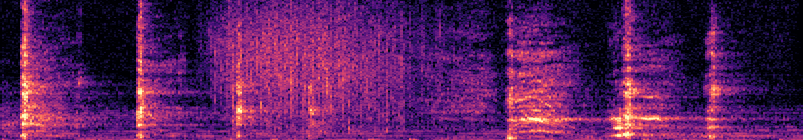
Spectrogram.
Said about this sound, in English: coughed and sputtered.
